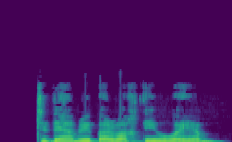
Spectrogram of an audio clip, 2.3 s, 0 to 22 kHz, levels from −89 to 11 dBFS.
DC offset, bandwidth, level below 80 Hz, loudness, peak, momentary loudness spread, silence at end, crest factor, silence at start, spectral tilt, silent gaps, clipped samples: under 0.1%; 9 kHz; -52 dBFS; -14 LUFS; 0 dBFS; 7 LU; 0.1 s; 14 dB; 0.35 s; -7 dB/octave; none; under 0.1%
